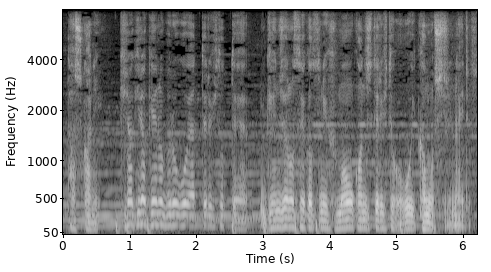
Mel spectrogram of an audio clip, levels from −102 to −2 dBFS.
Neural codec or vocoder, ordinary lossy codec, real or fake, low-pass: none; none; real; none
